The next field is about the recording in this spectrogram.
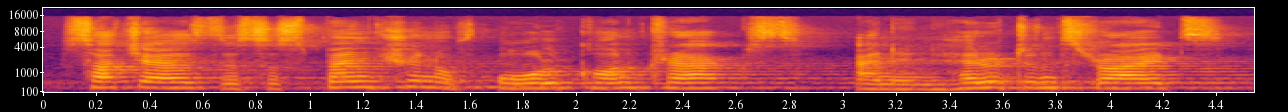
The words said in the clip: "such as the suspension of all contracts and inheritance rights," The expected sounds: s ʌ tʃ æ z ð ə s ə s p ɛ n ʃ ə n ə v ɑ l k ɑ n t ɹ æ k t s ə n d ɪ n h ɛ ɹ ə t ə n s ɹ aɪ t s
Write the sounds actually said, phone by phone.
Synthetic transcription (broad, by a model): s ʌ tʃ æ z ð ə s ə s p ɛ n ʃ ə n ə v ɑ l k ɑ n t ɹ æ k t s ə n d ɪ n h ɛ ɹ ə t ə n s ɹ aɪ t s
